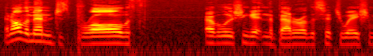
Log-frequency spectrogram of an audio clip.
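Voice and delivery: usual speaking voice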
